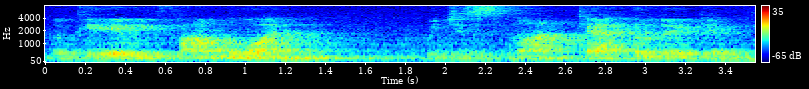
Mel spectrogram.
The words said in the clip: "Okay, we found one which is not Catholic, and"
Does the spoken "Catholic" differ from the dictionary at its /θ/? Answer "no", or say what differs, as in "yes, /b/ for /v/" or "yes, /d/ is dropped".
yes, /t/ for /θ/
